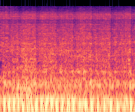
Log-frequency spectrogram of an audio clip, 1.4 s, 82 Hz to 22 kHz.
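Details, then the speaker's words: Motorcycle with a PWK carburettor reset, pilot jet 38 and main jet 110: starts first try and settles into a steady, even low idle with no hissing or sputtering; the carb idle is set right. "langsamnya juga seperti ini ya langsam karbu yang pas itu seperti ini tidak terdapat suara ngeses dan suara berebet ya"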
